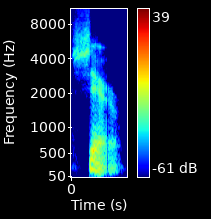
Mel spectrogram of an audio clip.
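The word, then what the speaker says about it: נֶשֶׁר: Nisher. Nisher. Nesher. Nesher.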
